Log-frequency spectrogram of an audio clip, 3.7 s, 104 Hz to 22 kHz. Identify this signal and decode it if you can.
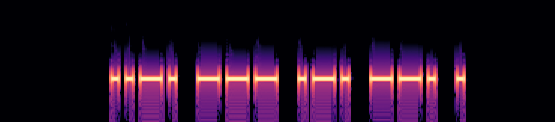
Morse code, heard as a keyed tone, about 25 wpm, 700 Hz. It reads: FORGE
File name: 5 Letter Words - First 3 Letters Given - 25wpm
